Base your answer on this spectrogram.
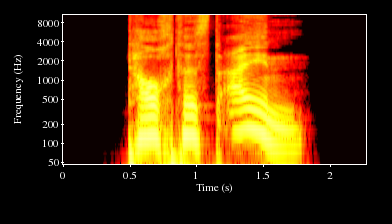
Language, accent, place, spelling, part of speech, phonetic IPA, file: German, Germany, Berlin, tauchtest ein, verb, [ˌtaʊ̯xtəst ˈaɪ̯n], De-tauchtest ein.ogg
- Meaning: inflection of eintauchen: 1. second-person singular preterite 2. second-person singular subjunctive II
